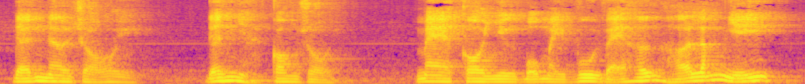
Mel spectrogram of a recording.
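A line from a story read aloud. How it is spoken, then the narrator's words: Sighing old woman. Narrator (Vietnamese): Bà Cả Bách thở dài thì nói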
